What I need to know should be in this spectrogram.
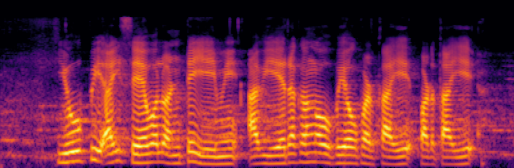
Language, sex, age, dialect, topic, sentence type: Telugu, female, 36-40, Southern, banking, question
